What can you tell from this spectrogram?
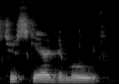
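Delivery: usual speaking voice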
